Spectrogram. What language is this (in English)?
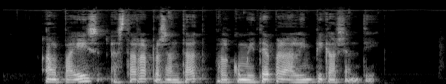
Catalan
